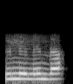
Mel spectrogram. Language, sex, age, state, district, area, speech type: Kannada, female, 60+, Karnataka, Gulbarga, urban, conversation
